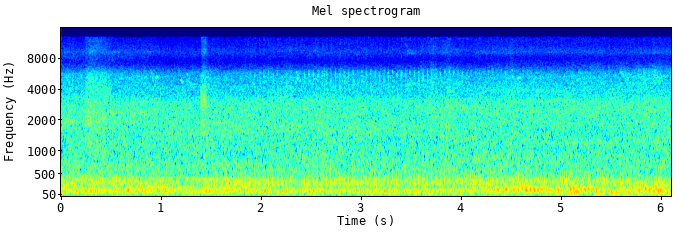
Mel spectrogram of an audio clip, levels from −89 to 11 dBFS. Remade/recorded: recorded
